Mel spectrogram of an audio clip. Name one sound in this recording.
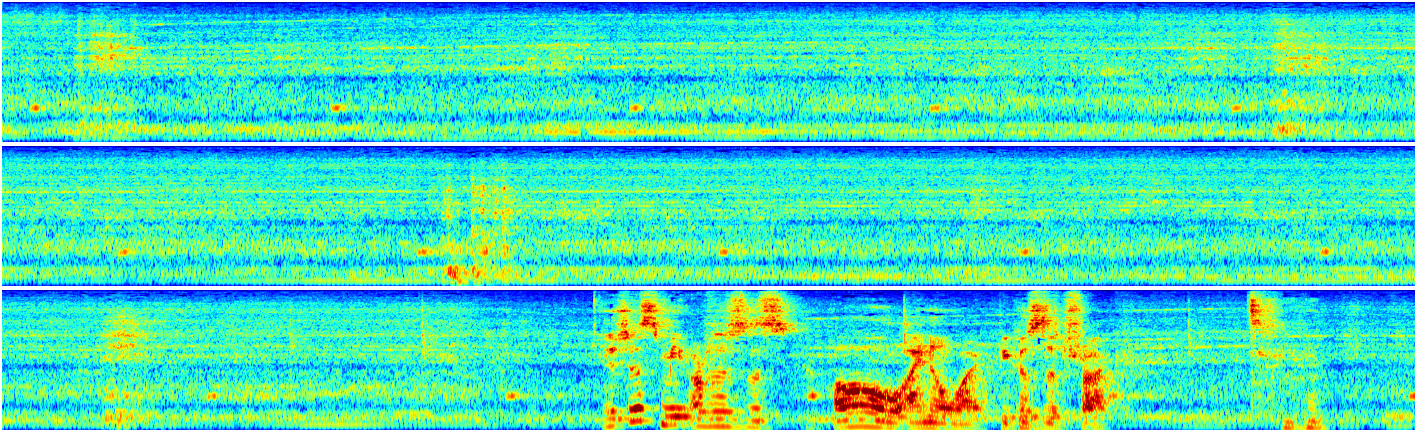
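A game car's engine drones steadily through a loudspeaker.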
